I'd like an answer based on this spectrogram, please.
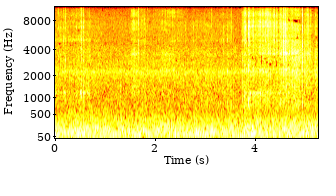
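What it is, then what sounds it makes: Wooden slices stirred in a wooden bowl. A wooden ladle, held in a hand with long dark nails, stirs and scoops through a large wooden bowl full of small solid round wood slices. The slices clack against each other and the bowl with soft, bright rattling and crackling over a low rumble. The clatter grows louder and denser near the end as the ladle scoops.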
